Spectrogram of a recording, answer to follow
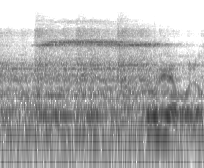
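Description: Movie trailer soundtrack playing back: dramatic music and sound effects with a steady high-pitched whine running through, and a snatch of voices near the end.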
